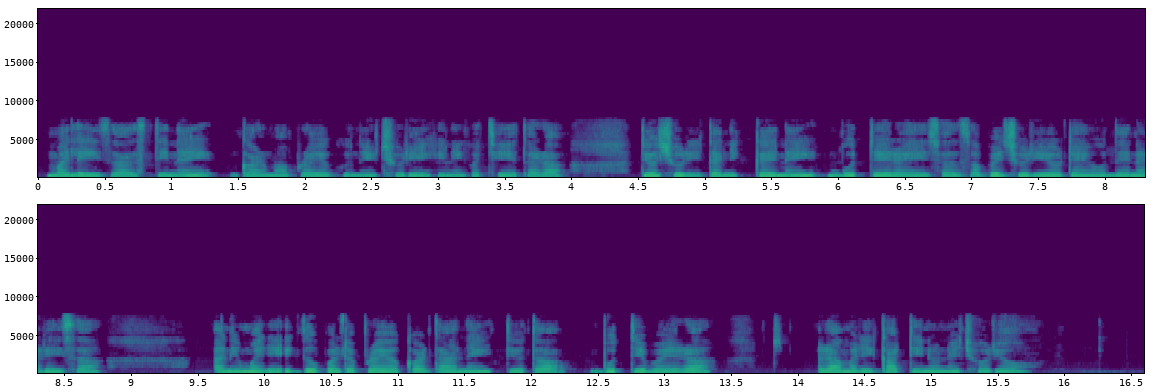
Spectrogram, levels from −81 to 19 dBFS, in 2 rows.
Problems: none marked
